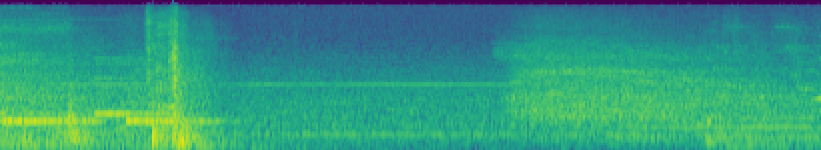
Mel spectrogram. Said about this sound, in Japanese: 番線から電車が発車します。ドアが閉まります。ご注意ください。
